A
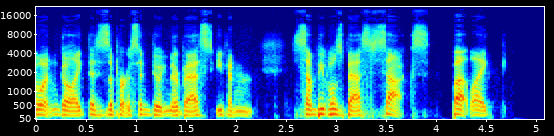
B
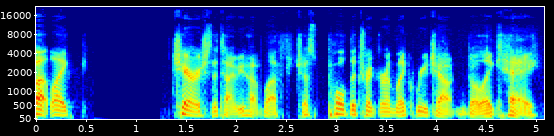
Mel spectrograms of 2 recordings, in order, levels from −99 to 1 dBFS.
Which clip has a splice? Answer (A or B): B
